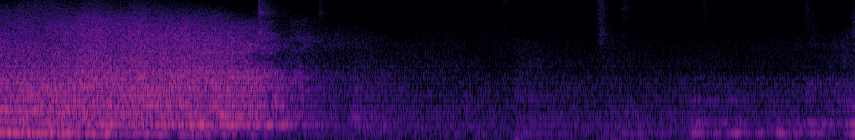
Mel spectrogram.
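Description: A racing car's engine running hard on the circuit outside, loud for the first three seconds and then fading away into a faint, distant engine drone.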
